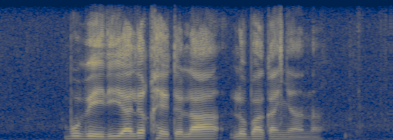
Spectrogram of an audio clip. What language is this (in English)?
Tswana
